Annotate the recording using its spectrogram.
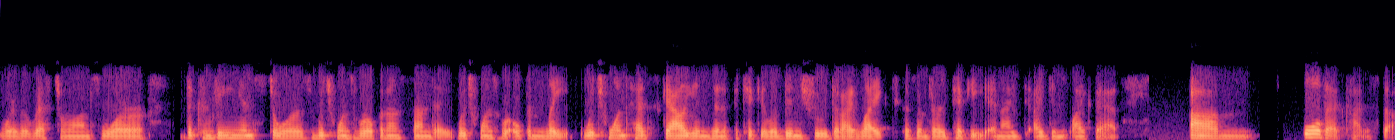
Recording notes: from the 100 Pounders Phone Meeting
